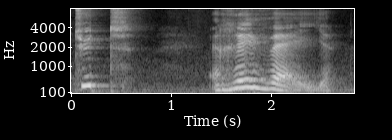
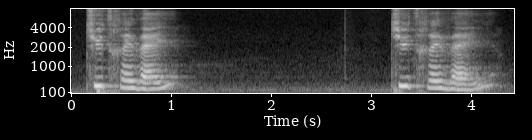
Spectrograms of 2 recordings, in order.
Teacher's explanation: And we remove the E in te.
